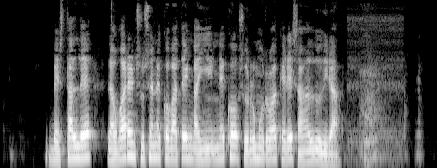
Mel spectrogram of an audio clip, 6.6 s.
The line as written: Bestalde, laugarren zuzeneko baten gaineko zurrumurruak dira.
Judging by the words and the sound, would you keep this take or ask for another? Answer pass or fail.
fail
